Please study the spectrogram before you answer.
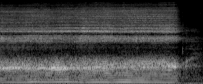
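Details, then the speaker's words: Adult with severe sleep apnea using a nasal-only CPAP mask imitates mouth leak: a steady, rough, roaring exhale as machine air enters the nose and escapes through the open mouth. "そこで鼻専用のマスクをもらいましたが、寝ている時に口を開けたらどうなるのでしょう。機械が送り込む空気が鼻から入って口から出てきます。ドラゴンのように見えます。音がします。"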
